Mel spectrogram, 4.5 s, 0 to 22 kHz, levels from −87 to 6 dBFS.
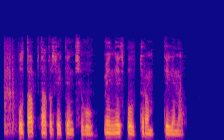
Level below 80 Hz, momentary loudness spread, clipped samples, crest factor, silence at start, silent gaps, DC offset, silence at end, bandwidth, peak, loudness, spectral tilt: -62 dBFS; 7 LU; under 0.1%; 18 dB; 0.1 s; 1.96-2.08 s, 2.73-2.80 s, 3.09-3.27 s; under 0.1%; 0.8 s; 7.4 kHz; -2 dBFS; -20 LUFS; -7 dB/octave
